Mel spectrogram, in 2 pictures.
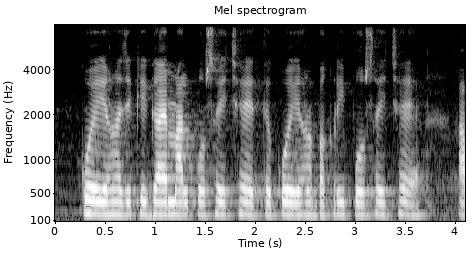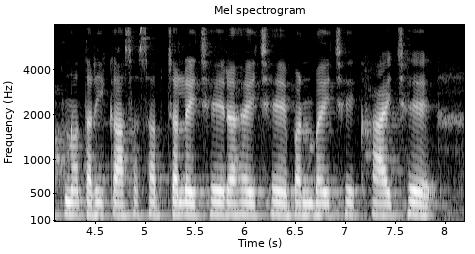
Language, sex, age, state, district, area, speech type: Maithili, female, 45-60, Bihar, Begusarai, urban, spontaneous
